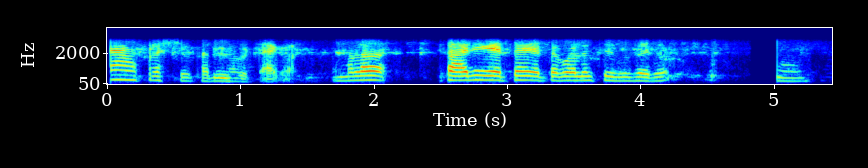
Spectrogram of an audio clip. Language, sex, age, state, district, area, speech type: Malayalam, female, 30-45, Kerala, Idukki, rural, conversation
